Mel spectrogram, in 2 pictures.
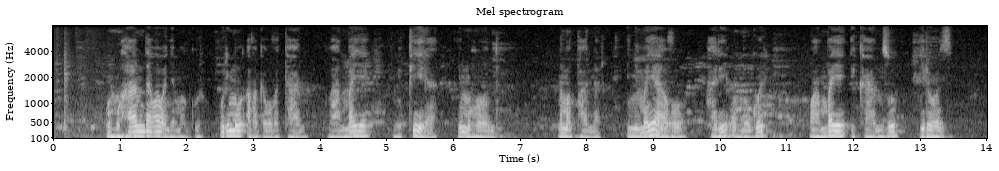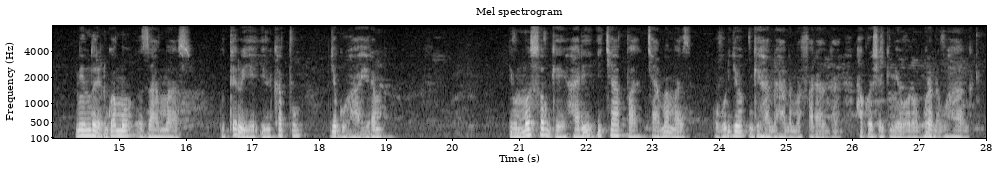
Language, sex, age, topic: Kinyarwanda, male, 18-24, finance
